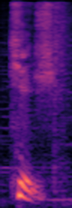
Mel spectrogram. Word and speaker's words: Kij: story called ponies by kish johnson i had to look that up it's k i j but apparently it's pronounced kish don't ask me uh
